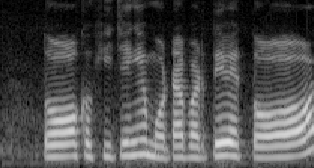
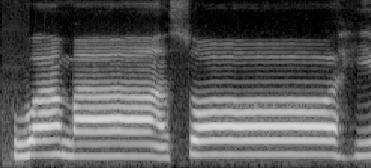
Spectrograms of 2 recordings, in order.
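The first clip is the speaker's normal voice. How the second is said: slow, louder tajweed chant; Quranic recitation; 4 semitones higher, 5 dB louder, much slower than usual. Shown as a demonstration. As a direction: recite it, drawn out. Recites verse. (धीमी तजवीद तिलावत)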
